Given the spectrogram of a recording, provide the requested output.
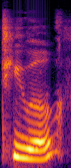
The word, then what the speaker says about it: Tewl: By the way, it is spelled Tewl, not Tool. It's Tool. Tool. Tool, like ew.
